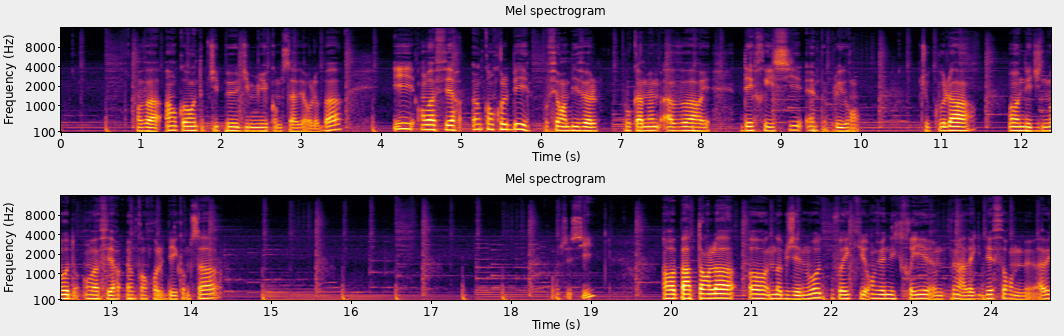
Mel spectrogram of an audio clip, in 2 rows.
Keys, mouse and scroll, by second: 1.9-4.2 drag, 4.2 scroll down 2, 4.4-6.0 middle drag, 6.0-7.1 scroll up 1, 7.1-7.6 ctrl+scroll down 2, 7.6 Tab, 8.2-10.9 middle drag, 10.9 Tab, 12.4 ctrl+b, 19.4 Tab, 20.1-21.5 middle drag, 21.5-22.0 ctrl+scroll down 2, 22.0-24.7 middle drag.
